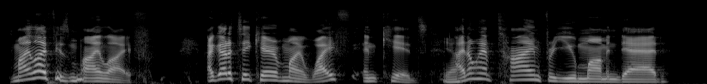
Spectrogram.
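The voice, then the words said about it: Mock impression of a white person. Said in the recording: “doing an impression of all white people”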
